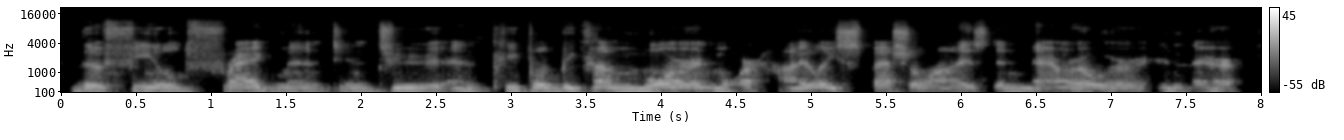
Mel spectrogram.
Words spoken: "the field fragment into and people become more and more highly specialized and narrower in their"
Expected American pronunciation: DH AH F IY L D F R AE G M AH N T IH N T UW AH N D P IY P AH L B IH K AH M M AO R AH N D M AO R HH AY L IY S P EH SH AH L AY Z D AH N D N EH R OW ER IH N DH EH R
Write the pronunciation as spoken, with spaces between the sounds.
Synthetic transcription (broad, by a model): DH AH F IY L D F R AE G M AH N T IH N T UW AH N P IY P L B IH K AH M M AO R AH N M AO R HH AY L IY S P EH SH AH L AY Z D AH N N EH R OW ER IH N DH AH R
